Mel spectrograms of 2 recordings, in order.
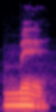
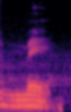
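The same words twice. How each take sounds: First: It is pronounced in a Hindi style. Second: It is pronounced in an English style. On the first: The speaker calls it wrong. "मई को हम कहते हैं" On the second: The speaker calls it right. "सही pronunciation है"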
